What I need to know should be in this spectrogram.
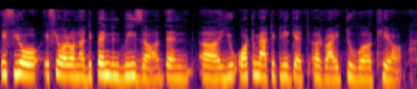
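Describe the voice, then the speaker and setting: A woman's fairly high voice with an Indian accent, dark and mellow in tone, at a moderate pace, dry and close with no echo. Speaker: guest, spouse of a host. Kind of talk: casual chat.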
